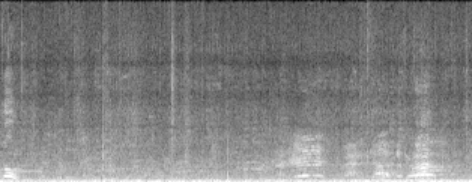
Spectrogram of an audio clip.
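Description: Street ambience with a steady low rumble and distant raised voices calling out, once at the start and several times in the last two seconds.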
